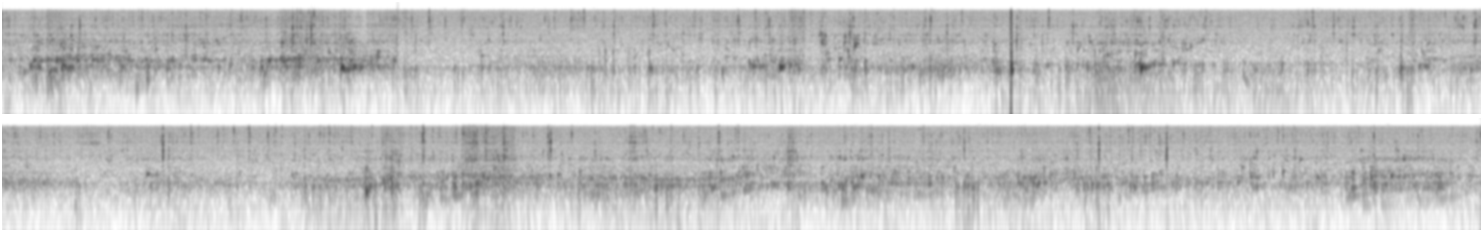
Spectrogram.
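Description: Muffled underwater water noise picked up by a snorkeler's camera: uneven sloshing and gurgling, with scattered sharp clicks.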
